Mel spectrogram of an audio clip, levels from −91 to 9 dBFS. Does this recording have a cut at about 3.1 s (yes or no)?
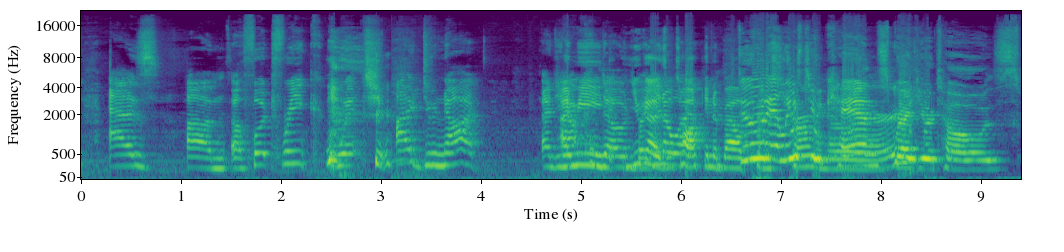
yes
